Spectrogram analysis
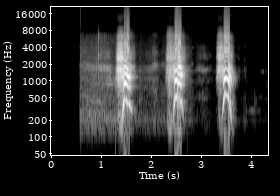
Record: {
  "exhalation_length": "4.4 s",
  "exhalation_amplitude": 32768,
  "exhalation_signal_mean_std_ratio": 0.38,
  "survey_phase": "beta (2021-08-13 to 2022-03-07)",
  "age": "45-64",
  "gender": "Female",
  "wearing_mask": "No",
  "symptom_none": true,
  "smoker_status": "Never smoked",
  "respiratory_condition_asthma": false,
  "respiratory_condition_other": false,
  "recruitment_source": "REACT",
  "submission_delay": "7 days",
  "covid_test_result": "Negative",
  "covid_test_method": "RT-qPCR",
  "influenza_a_test_result": "Negative",
  "influenza_b_test_result": "Negative"
}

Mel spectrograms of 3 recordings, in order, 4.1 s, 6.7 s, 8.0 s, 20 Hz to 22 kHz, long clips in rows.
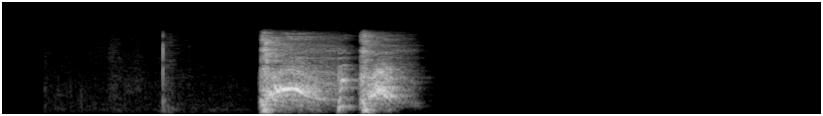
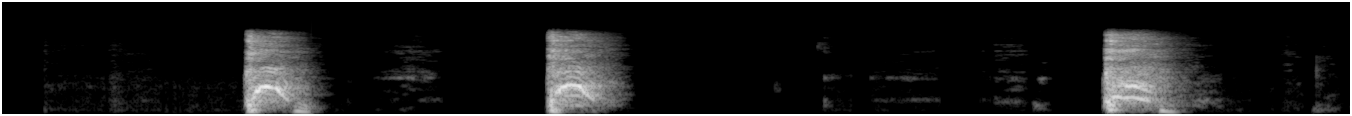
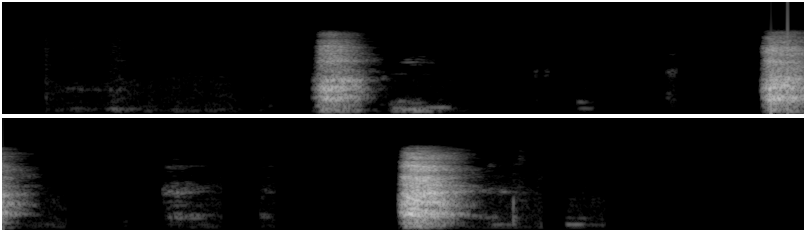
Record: {
  "cough_length": "4.1 s",
  "cough_amplitude": 16928,
  "cough_signal_mean_std_ratio": 0.29,
  "three_cough_length": "6.7 s",
  "three_cough_amplitude": 27374,
  "three_cough_signal_mean_std_ratio": 0.27,
  "exhalation_length": "8.0 s",
  "exhalation_amplitude": 12254,
  "exhalation_signal_mean_std_ratio": 0.22,
  "survey_phase": "beta (2021-08-13 to 2022-03-07)",
  "age": "18-44",
  "gender": "Male",
  "wearing_mask": "No",
  "symptom_cough_any": true,
  "symptom_new_continuous_cough": true,
  "symptom_runny_or_blocked_nose": true,
  "symptom_shortness_of_breath": true,
  "symptom_sore_throat": true,
  "symptom_abdominal_pain": true,
  "symptom_fatigue": true,
  "symptom_fever_high_temperature": true,
  "symptom_headache": true,
  "symptom_other": true,
  "smoker_status": "Never smoked",
  "respiratory_condition_asthma": false,
  "respiratory_condition_other": false,
  "recruitment_source": "Test and Trace",
  "submission_delay": "1 day",
  "covid_test_result": "Positive",
  "covid_test_method": "RT-qPCR"
}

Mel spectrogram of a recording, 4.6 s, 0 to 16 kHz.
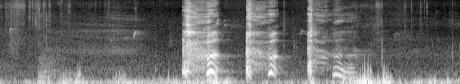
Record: {
  "three_cough_length": "4.6 s",
  "three_cough_amplitude": 7362,
  "three_cough_signal_mean_std_ratio": 0.5,
  "survey_phase": "alpha (2021-03-01 to 2021-08-12)",
  "age": "18-44",
  "gender": "Female",
  "wearing_mask": "No",
  "symptom_cough_any": true,
  "symptom_abdominal_pain": true,
  "symptom_fatigue": true,
  "symptom_fever_high_temperature": true,
  "symptom_headache": true,
  "symptom_onset": "4 days",
  "smoker_status": "Ex-smoker",
  "respiratory_condition_asthma": false,
  "respiratory_condition_other": false,
  "recruitment_source": "Test and Trace",
  "submission_delay": "2 days",
  "covid_test_result": "Positive",
  "covid_test_method": "RT-qPCR",
  "covid_ct_value": 23.8,
  "covid_ct_gene": "ORF1ab gene"
}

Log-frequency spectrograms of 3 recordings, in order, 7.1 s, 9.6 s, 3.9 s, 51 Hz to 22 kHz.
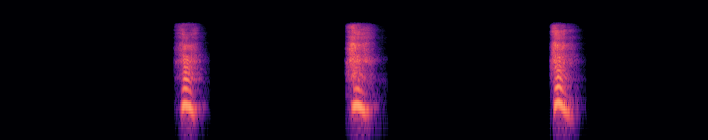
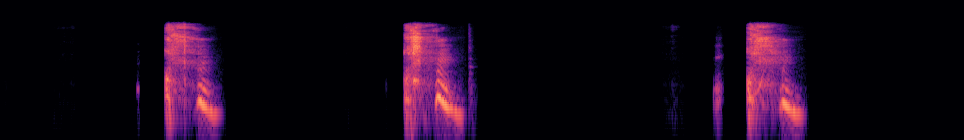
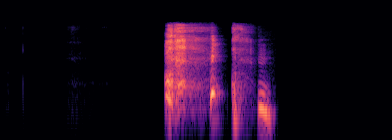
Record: {
  "exhalation_length": "7.1 s",
  "exhalation_amplitude": 21572,
  "exhalation_signal_mean_std_ratio": 0.21,
  "three_cough_length": "9.6 s",
  "three_cough_amplitude": 25316,
  "three_cough_signal_mean_std_ratio": 0.27,
  "cough_length": "3.9 s",
  "cough_amplitude": 19958,
  "cough_signal_mean_std_ratio": 0.27,
  "survey_phase": "beta (2021-08-13 to 2022-03-07)",
  "age": "18-44",
  "gender": "Female",
  "wearing_mask": "No",
  "symptom_none": true,
  "smoker_status": "Never smoked",
  "respiratory_condition_asthma": false,
  "respiratory_condition_other": false,
  "recruitment_source": "REACT",
  "submission_delay": "3 days",
  "covid_test_result": "Negative",
  "covid_test_method": "RT-qPCR",
  "influenza_a_test_result": "Unknown/Void",
  "influenza_b_test_result": "Unknown/Void"
}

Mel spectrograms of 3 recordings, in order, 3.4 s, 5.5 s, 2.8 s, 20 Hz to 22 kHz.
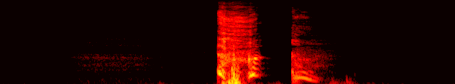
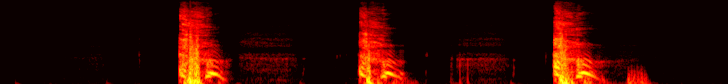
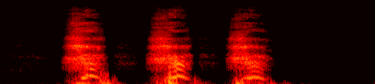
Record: {
  "cough_length": "3.4 s",
  "cough_amplitude": 30537,
  "cough_signal_mean_std_ratio": 0.26,
  "three_cough_length": "5.5 s",
  "three_cough_amplitude": 32768,
  "three_cough_signal_mean_std_ratio": 0.31,
  "exhalation_length": "2.8 s",
  "exhalation_amplitude": 8484,
  "exhalation_signal_mean_std_ratio": 0.48,
  "survey_phase": "beta (2021-08-13 to 2022-03-07)",
  "age": "45-64",
  "gender": "Female",
  "wearing_mask": "No",
  "symptom_cough_any": true,
  "symptom_runny_or_blocked_nose": true,
  "symptom_diarrhoea": true,
  "symptom_fatigue": true,
  "symptom_headache": true,
  "symptom_onset": "5 days",
  "smoker_status": "Never smoked",
  "respiratory_condition_asthma": false,
  "respiratory_condition_other": false,
  "recruitment_source": "Test and Trace",
  "submission_delay": "2 days",
  "covid_test_result": "Positive",
  "covid_test_method": "RT-qPCR",
  "covid_ct_value": 21.4,
  "covid_ct_gene": "ORF1ab gene",
  "covid_ct_mean": 21.7,
  "covid_viral_load": "79000 copies/ml",
  "covid_viral_load_category": "Low viral load (10K-1M copies/ml)"
}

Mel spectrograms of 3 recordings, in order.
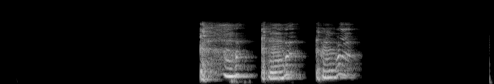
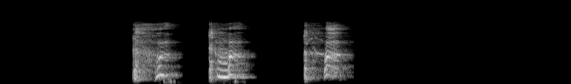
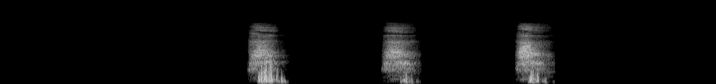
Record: {
  "cough_length": "4.9 s",
  "cough_amplitude": 23665,
  "cough_signal_mean_std_ratio": 0.38,
  "three_cough_length": "5.7 s",
  "three_cough_amplitude": 26873,
  "three_cough_signal_mean_std_ratio": 0.32,
  "exhalation_length": "7.2 s",
  "exhalation_amplitude": 26849,
  "exhalation_signal_mean_std_ratio": 0.26,
  "survey_phase": "alpha (2021-03-01 to 2021-08-12)",
  "age": "65+",
  "gender": "Female",
  "wearing_mask": "No",
  "symptom_none": true,
  "smoker_status": "Ex-smoker",
  "respiratory_condition_asthma": false,
  "respiratory_condition_other": false,
  "recruitment_source": "REACT",
  "submission_delay": "2 days",
  "covid_test_result": "Negative",
  "covid_test_method": "RT-qPCR"
}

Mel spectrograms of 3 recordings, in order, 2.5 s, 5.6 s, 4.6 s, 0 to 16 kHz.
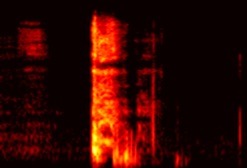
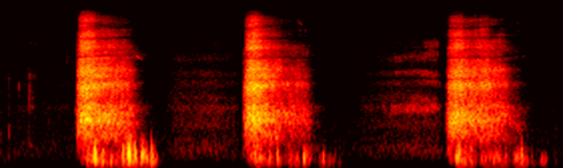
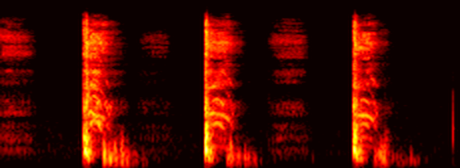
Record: {
  "cough_length": "2.5 s",
  "cough_amplitude": 19739,
  "cough_signal_mean_std_ratio": 0.21,
  "exhalation_length": "5.6 s",
  "exhalation_amplitude": 10230,
  "exhalation_signal_mean_std_ratio": 0.42,
  "three_cough_length": "4.6 s",
  "three_cough_amplitude": 25581,
  "three_cough_signal_mean_std_ratio": 0.23,
  "survey_phase": "alpha (2021-03-01 to 2021-08-12)",
  "age": "18-44",
  "gender": "Male",
  "wearing_mask": "No",
  "symptom_fatigue": true,
  "symptom_onset": "2 days",
  "smoker_status": "Never smoked",
  "respiratory_condition_asthma": false,
  "respiratory_condition_other": false,
  "recruitment_source": "Test and Trace",
  "submission_delay": "2 days",
  "covid_test_result": "Positive",
  "covid_test_method": "RT-qPCR",
  "covid_ct_value": 17.7,
  "covid_ct_gene": "ORF1ab gene",
  "covid_ct_mean": 17.8,
  "covid_viral_load": "1500000 copies/ml",
  "covid_viral_load_category": "High viral load (>1M copies/ml)"
}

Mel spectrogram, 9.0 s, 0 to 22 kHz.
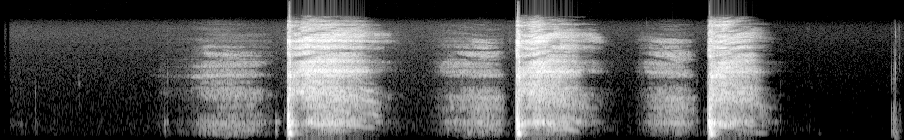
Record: {
  "three_cough_length": "9.0 s",
  "three_cough_amplitude": 29204,
  "three_cough_signal_mean_std_ratio": 0.26,
  "survey_phase": "beta (2021-08-13 to 2022-03-07)",
  "age": "65+",
  "gender": "Male",
  "wearing_mask": "No",
  "symptom_cough_any": true,
  "symptom_onset": "2 days",
  "smoker_status": "Never smoked",
  "respiratory_condition_asthma": false,
  "respiratory_condition_other": false,
  "recruitment_source": "Test and Trace",
  "submission_delay": "1 day",
  "covid_test_result": "Positive",
  "covid_test_method": "RT-qPCR",
  "covid_ct_value": 18.1,
  "covid_ct_gene": "ORF1ab gene",
  "covid_ct_mean": 18.5,
  "covid_viral_load": "880000 copies/ml",
  "covid_viral_load_category": "Low viral load (10K-1M copies/ml)"
}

